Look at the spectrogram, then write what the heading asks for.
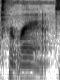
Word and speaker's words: Terrence: And it's spelled Terrence, but it's pronounced Terrance.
